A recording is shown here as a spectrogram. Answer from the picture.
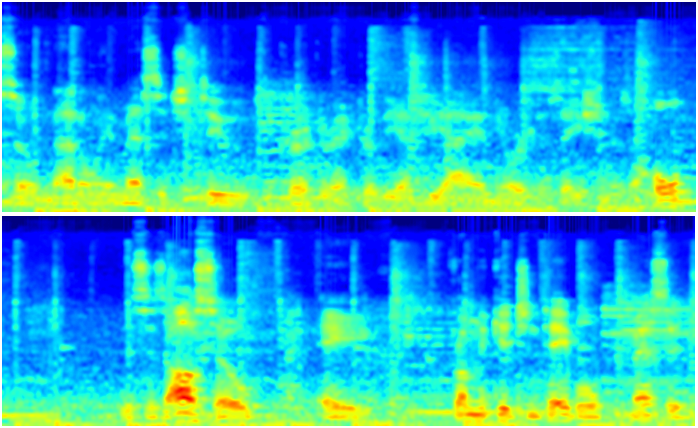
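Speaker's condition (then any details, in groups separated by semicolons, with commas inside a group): No condition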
